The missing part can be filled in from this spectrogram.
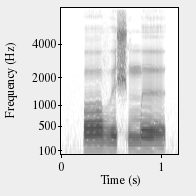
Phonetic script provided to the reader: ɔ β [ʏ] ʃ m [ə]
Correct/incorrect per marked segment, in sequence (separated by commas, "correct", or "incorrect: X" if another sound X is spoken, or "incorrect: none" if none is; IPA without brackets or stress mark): correct, correct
